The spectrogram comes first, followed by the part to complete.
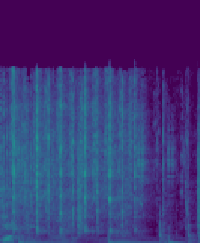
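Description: Background music with a steady beat over the scraping clicks of strained yogurt being beaten in a stainless steel container.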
